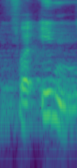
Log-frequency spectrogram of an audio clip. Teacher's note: فَإِن یہاں پر نون میں اظہار ہو رہا ہے،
